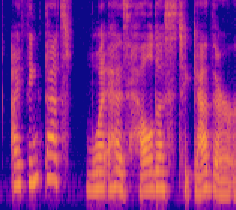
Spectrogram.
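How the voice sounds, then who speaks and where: A woman's bright, sharp voice in an American accent at a very slow pace against a quiet background. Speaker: political commentator. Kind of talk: interview podcast conversation.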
